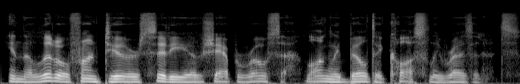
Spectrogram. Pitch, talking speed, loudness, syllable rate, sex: 120 Hz, 140 wpm, -18 LUFS, 4.7 syllables/s, male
